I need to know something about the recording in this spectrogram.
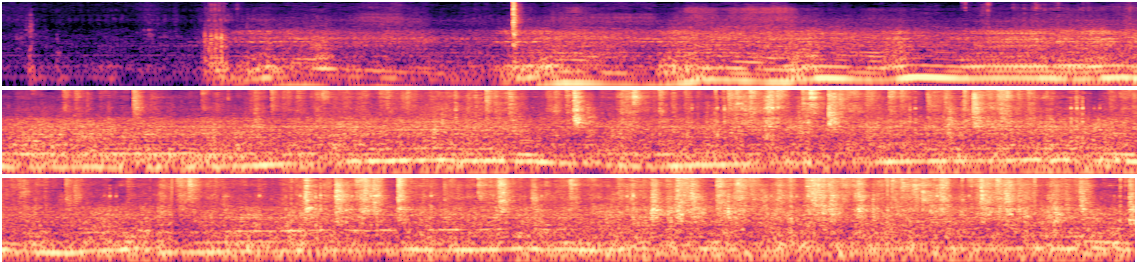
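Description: A car engine starts up and revs, rising and falling in pitch as the car speeds up.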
